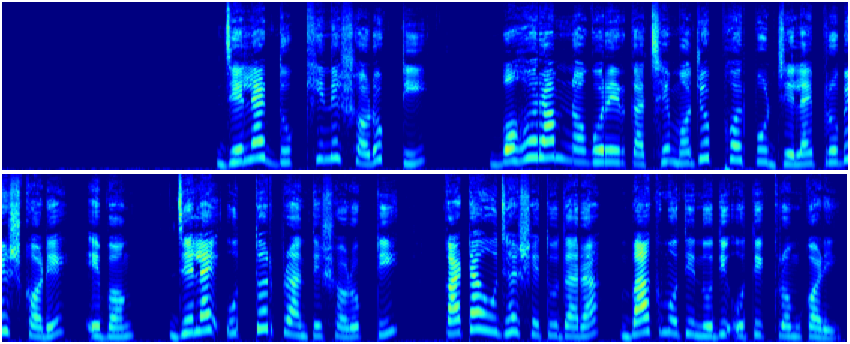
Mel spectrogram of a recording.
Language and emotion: Bengali, neutral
